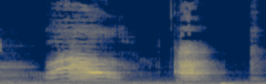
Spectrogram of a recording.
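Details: Indoor pet cat that screams all day whenever petting stops, demanding attention; one long, strained, harmonic-rich meow, then a shorter, harsher second cry.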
